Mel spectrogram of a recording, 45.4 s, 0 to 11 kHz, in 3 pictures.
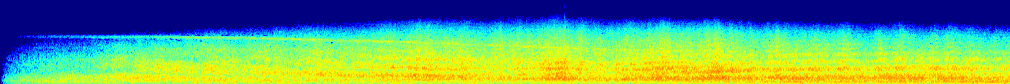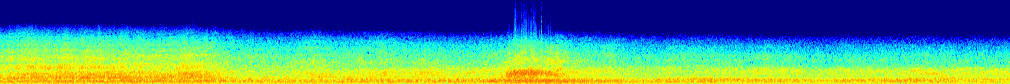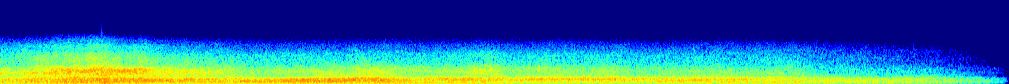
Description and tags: jets low pass
Four jet low pass recorded with a Zoom H4n. Processed to remove some background sounds.
afterburners, air, engines, fighters, flyby, flyover, jets, low, pass, planes, thrusters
